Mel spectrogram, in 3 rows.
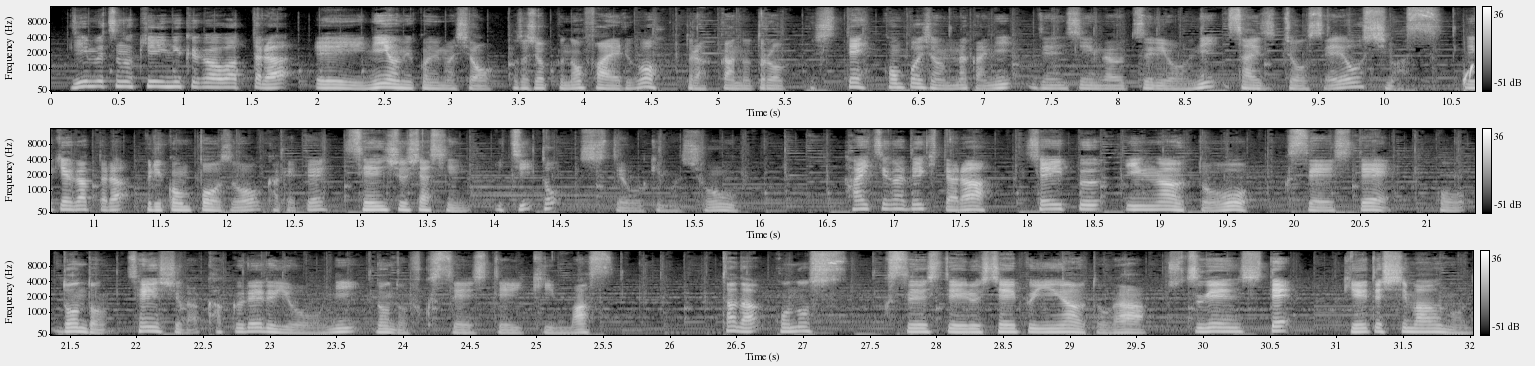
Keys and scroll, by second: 0.5 super+Tab, 7.1 shift+super+-, 7.2 shift+super+-, 7.3 shift+super+-, 7.9 shift+super+h, 7.9 typing, 9.4 shift+Left, 9.4 shift+Up, 10.2 alt+/, 10.8 shift+super+c, 11.6-14.4 typing, 13.3 Return, 19.0 super+d, 23.6 shift+super+a, 24.5 super+Home, 24.6 Page_Down, 24.8-25.5 typing, 25.3 super+d, 25.6 super+d, 26.0 super+d, 29.9 super+Down, 29.9 super+Up, 29.9 0, 31.1 space, 31.6 shift+Page_Up, 31.7 super+Down, 31.7 super+Up.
